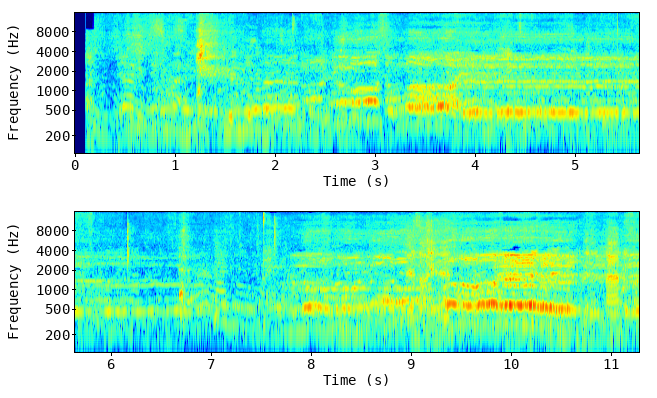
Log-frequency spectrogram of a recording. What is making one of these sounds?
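A large group of men and women sing together in a slow, drawn-out chant outdoors.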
